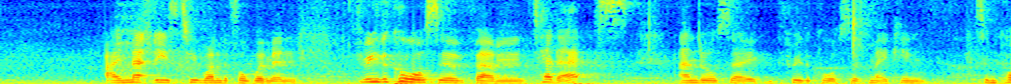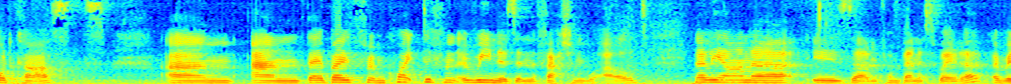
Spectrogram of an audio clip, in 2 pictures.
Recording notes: The first in a series of live talks I am hosting on Ibiza, under the banner of The Human Library. The House of Wow.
